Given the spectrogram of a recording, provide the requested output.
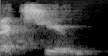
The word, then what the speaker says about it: Xu: That's spelled X-U, but it's pronounced Xu, which is always a fun fact.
